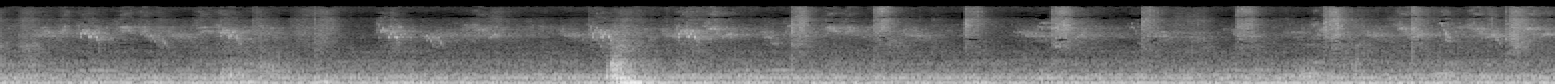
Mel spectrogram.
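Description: Small birds chirping repeatedly over a steady low background rumble, with one brief louder low-pitched sound about four seconds in.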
